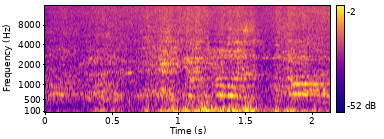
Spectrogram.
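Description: Wind rumbling unevenly on an outdoor microphone at a football ground, with faint distant voices from the pitch or stands.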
